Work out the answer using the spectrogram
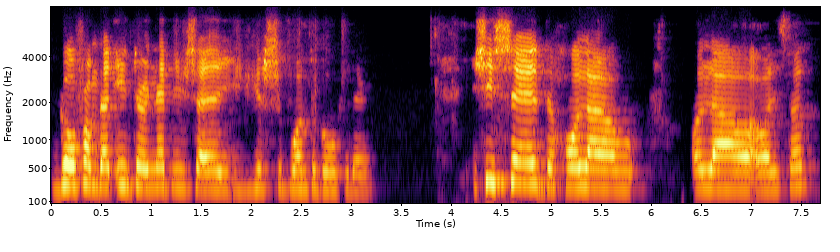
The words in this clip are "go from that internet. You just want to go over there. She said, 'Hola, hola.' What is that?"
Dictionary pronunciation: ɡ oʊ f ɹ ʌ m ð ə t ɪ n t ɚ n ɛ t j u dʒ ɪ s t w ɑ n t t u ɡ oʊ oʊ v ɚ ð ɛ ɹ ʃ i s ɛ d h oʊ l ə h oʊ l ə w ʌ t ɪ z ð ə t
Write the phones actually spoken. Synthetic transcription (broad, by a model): ɡ oʊ f ɹ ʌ m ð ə t ɪ n t ɚ n ɛ t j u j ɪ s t w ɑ n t t u ɡ oʊ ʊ f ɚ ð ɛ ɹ ʃ i s ɛ d h oʊ l ə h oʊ l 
